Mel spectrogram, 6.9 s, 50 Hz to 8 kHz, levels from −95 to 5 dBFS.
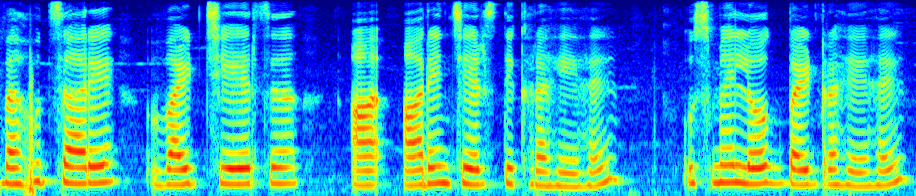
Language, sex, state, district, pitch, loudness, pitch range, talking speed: Hindi, female, Telangana, Hyderabad, 240 Hz, -16 LUFS, 225-250 Hz, 120 wpm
